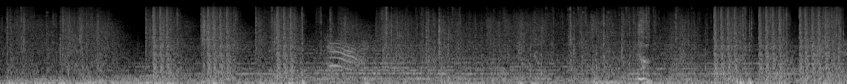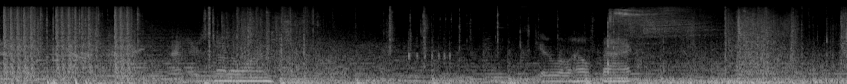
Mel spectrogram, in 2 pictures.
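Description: Rapid bursts of gunfire and laser weapons in the sci-fi shooter Starfield, loud, dense and continuous with booms and mechanical clatter, with a voice talking over it.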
